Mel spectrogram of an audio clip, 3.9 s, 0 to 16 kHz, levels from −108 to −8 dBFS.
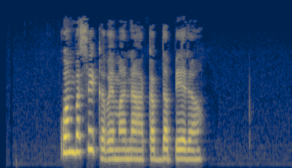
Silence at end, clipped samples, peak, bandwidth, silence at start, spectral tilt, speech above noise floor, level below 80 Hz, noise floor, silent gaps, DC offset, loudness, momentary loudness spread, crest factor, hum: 1.2 s; under 0.1%; -8 dBFS; 11 kHz; 0.85 s; -4.5 dB/octave; 54 dB; -82 dBFS; -79 dBFS; none; under 0.1%; -26 LUFS; 7 LU; 20 dB; none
